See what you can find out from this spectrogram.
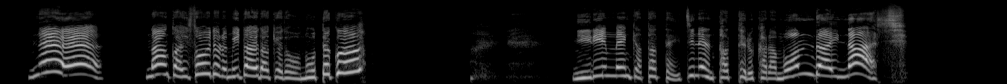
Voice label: Nomal girl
